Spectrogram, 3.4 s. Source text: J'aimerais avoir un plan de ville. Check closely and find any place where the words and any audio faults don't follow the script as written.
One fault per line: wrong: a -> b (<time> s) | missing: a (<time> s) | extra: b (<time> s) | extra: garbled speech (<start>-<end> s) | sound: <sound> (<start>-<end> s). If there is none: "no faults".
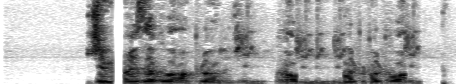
sound: dropout (0.8-0.9 s)
extra: garbled speech (2.1-3.2 s)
